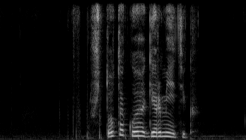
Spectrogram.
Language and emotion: Russian, neutral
